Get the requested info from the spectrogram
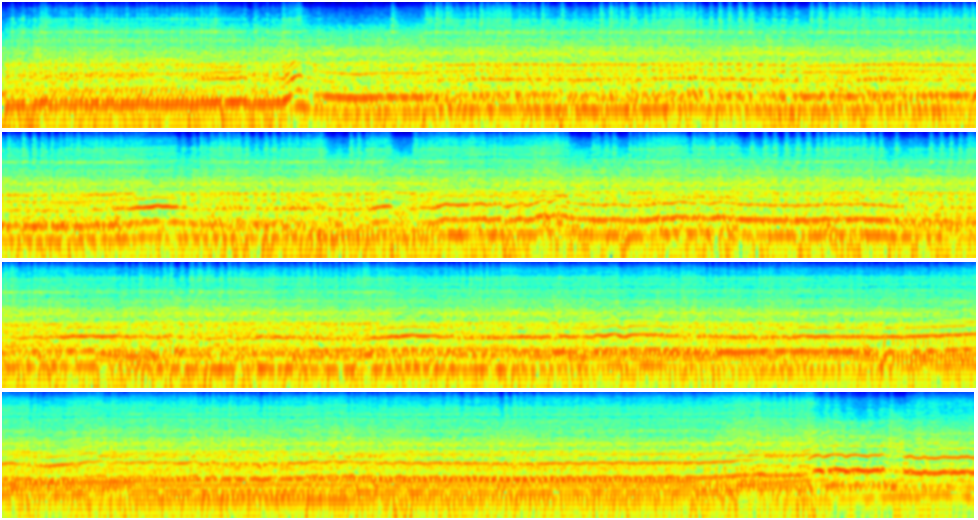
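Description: Dune vehicle engine running continuously while driving over sand, its pitch rising and falling with the throttle.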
